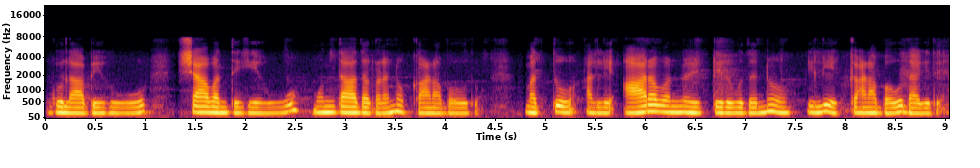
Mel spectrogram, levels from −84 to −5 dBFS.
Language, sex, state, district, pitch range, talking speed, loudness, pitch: Kannada, female, Karnataka, Chamarajanagar, 155-175 Hz, 85 wpm, -15 LUFS, 165 Hz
